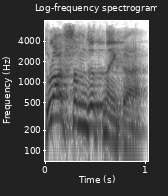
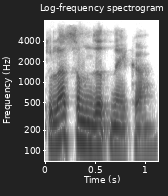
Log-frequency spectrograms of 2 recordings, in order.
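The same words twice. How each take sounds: First: It is said at a raised, higher pitch. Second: It is said at a lowered, deeper pitch. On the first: People think the speaker is angry. "ते जर पट्टी वाढवली" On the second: People think the speaker is sad. "तेच जर खालच्या पट्टीत बोललो"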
